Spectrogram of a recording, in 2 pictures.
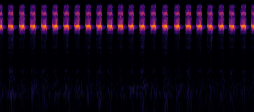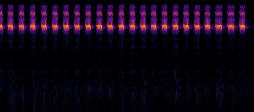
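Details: A cricket chirps steadily, recorded with a good audio recorder. Piercing, high chirps follow one another at an even rate of about four and a half per second for the whole stretch, against silence.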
